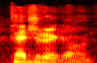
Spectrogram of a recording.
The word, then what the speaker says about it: Pedregon: how do you pronounce that? Pedregon? – I'm actually looking to you, international relationships. – Yeah, Cruz Pedregon.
